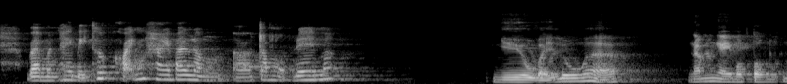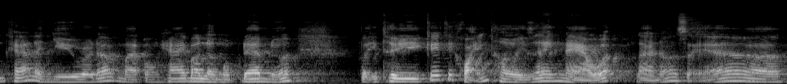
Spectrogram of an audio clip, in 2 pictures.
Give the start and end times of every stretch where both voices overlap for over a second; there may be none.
none

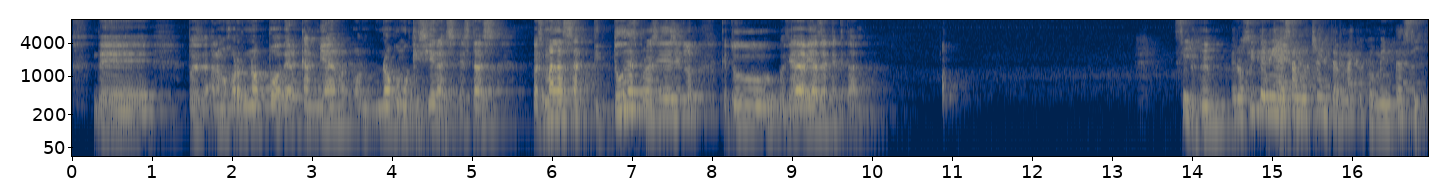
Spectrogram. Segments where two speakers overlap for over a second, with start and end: none

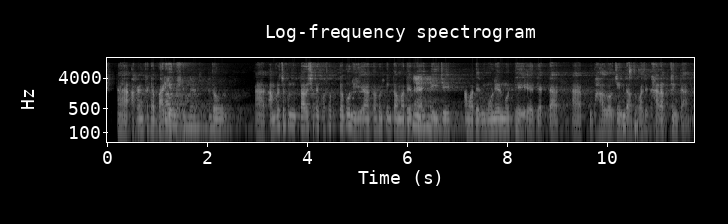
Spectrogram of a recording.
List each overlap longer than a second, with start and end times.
none

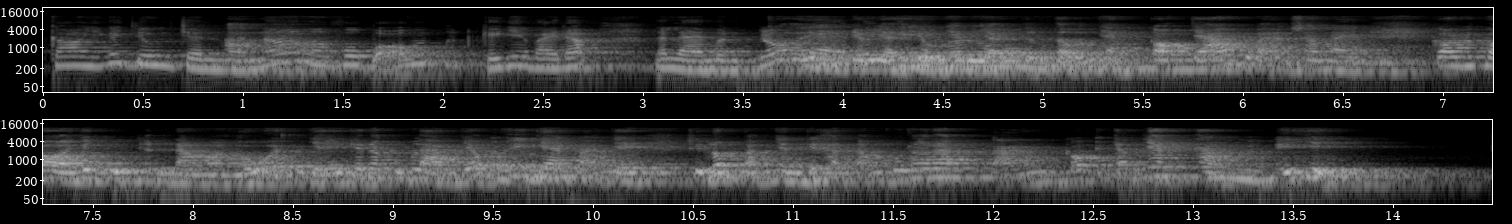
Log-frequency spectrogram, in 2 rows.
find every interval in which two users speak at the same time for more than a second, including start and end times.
3.2-5.1

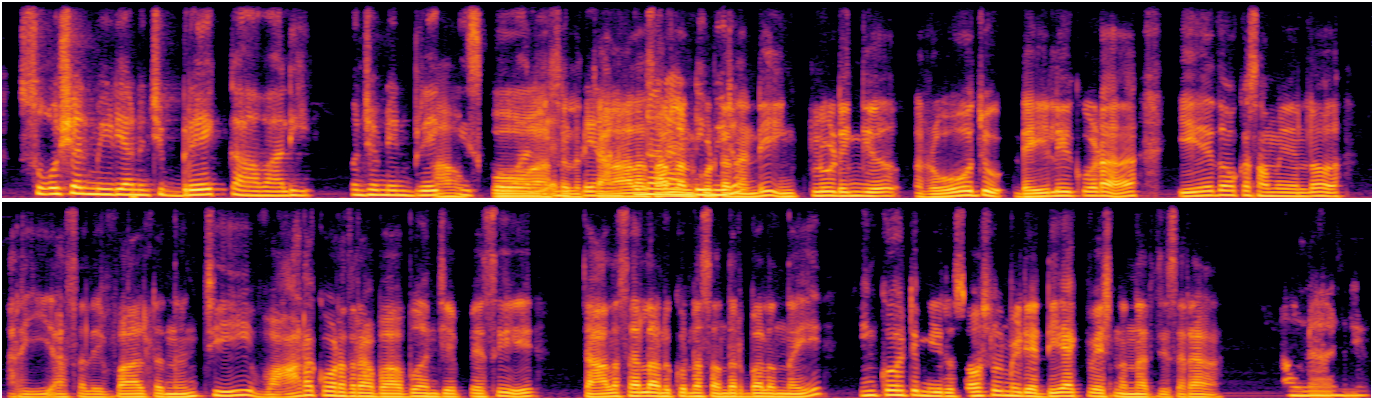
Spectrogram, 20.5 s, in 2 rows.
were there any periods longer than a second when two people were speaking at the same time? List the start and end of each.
3.4-5.5

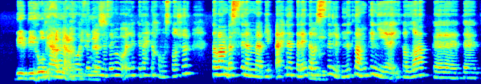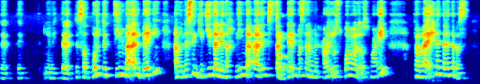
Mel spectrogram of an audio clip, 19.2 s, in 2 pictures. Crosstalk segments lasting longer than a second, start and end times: 0.8-2.1

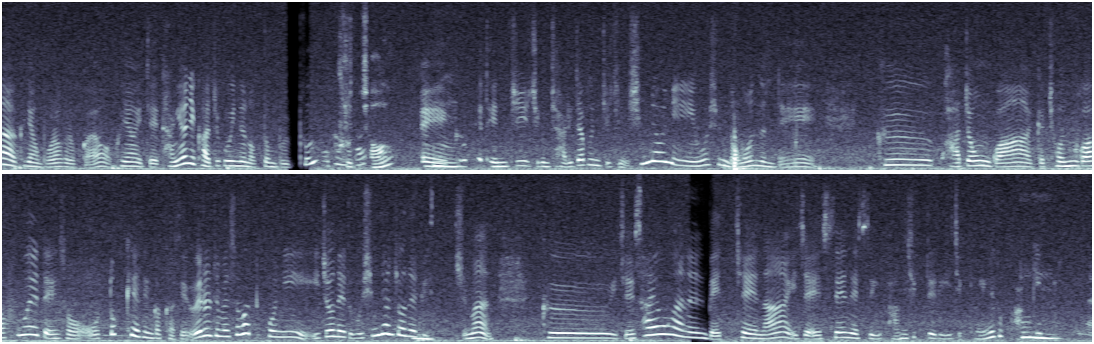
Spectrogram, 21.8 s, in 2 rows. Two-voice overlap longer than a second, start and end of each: none

